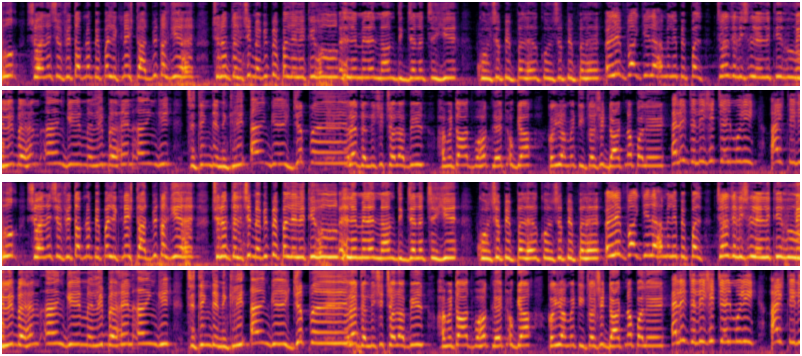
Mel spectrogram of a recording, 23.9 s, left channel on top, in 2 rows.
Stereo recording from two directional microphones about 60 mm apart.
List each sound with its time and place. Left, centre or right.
0.0 s a woman's voice: centre
5.0 s speech: right
11.9 s speech: right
